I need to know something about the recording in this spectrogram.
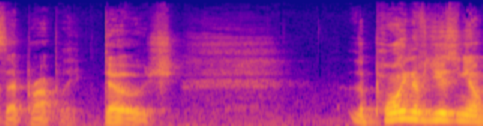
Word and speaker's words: DOGE: Doge and I hope everybody knows how to pronounce that properly Doge the point of using a blockchain is that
